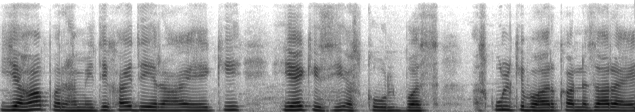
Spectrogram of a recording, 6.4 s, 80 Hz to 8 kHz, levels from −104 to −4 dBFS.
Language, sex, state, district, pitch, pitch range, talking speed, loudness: Hindi, female, Uttar Pradesh, Shamli, 230 Hz, 220-255 Hz, 170 wpm, -16 LUFS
